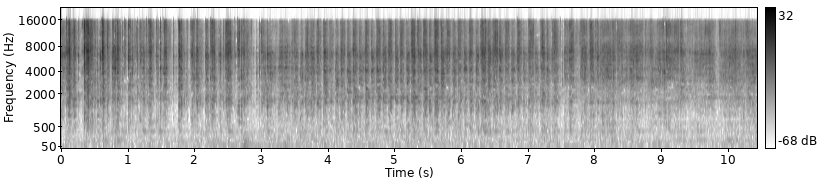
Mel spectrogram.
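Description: Long nails scratch rapidly back and forth across the hollow metal mesh grille of a large silver condenser microphone. The result is a dense, irregular stream of dry, bright rasping strokes with almost no low end, louder in the first few seconds before settling into a steady scratching.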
